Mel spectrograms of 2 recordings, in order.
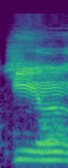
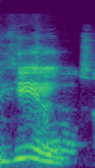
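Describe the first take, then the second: First: The word sounds like 'ill', with no h. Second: The word begins with a clear h sound. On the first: The speaker calls it wrong. "I never say Hill like when you're sick" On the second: The speaker calls it right. "I say Hill"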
